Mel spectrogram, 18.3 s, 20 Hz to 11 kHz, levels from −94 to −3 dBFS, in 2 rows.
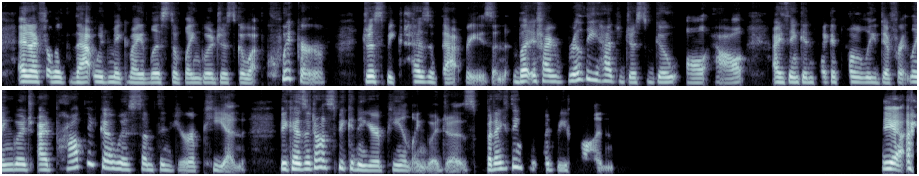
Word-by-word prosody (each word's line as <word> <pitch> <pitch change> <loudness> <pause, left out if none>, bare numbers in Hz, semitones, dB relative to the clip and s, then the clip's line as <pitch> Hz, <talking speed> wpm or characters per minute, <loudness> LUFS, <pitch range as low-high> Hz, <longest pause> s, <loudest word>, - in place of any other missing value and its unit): and 210 +1 +9
I 205 - +10
feel 205 +1 -3
like 195 -2 +2
that 190 +2 +4
would 200 -2 +2
make 185 -1 -2
my 170 -2 +2
list 175 -1 0
of 180 - -3
languages 170 0 -2
go 170 -2 -2
up - - -4
quicker 330 +10 -3 0.4
just 210 -1 +4
because 200 +2 -1
of 185 - -4
that - - -1
reason. - - -7
But 215 +2 +5
if 225 - -1
I 220 -1 +3
really 275 +5 +2
had 230 -3 -1
to 200 - -12
just 180 0 -6
go 190 +1 -2
all 170 0 -4
out, 180 +3 -2 0.3
I 190 - +4
think, 190 +1 0
in, 185 -1 -2
like, 195 - -6
a - - -3
totally 185 -2 -1
different 170 -1 -4
language, 205 +1 +1
I'd 205 -1 +4
probably 290 - 0
go 265 -3 +4
with 220 -4 +1
something 205 -2 -4
European, 165 0 -5 0.4
because 235 -1 +7
I - - +6
don't 285 +3 +3
speak 275 -3 -4
any 200 -6 +3
European 180 +1 -1
languages, - - -8
but 210 +1 +4
I 235 - +4
think 285 +2 -1
it 235 - -15
would 220 - -5
be - - -8 0.3
fun. - - -10 2.7
Yeah. 240 -2 +9
200 Hz, 190 wpm, -23 LUFS, 180-235 Hz, 2.7 s, I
